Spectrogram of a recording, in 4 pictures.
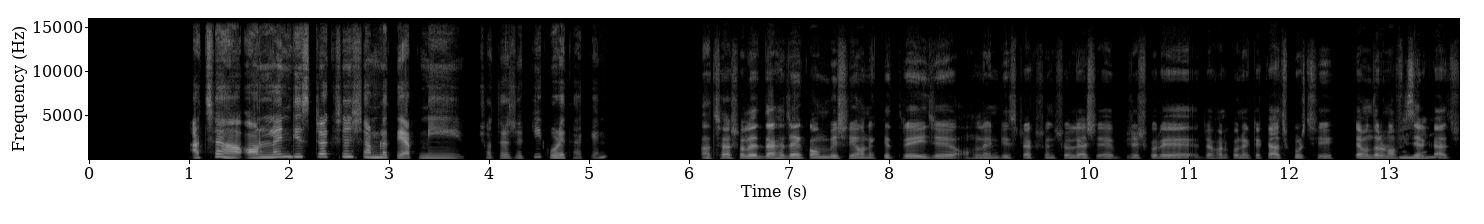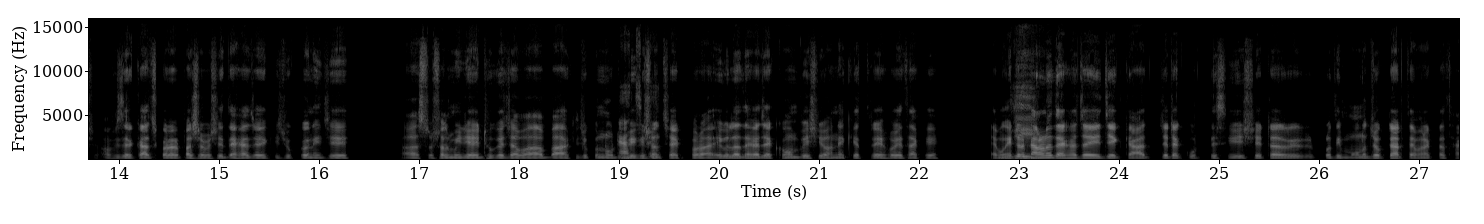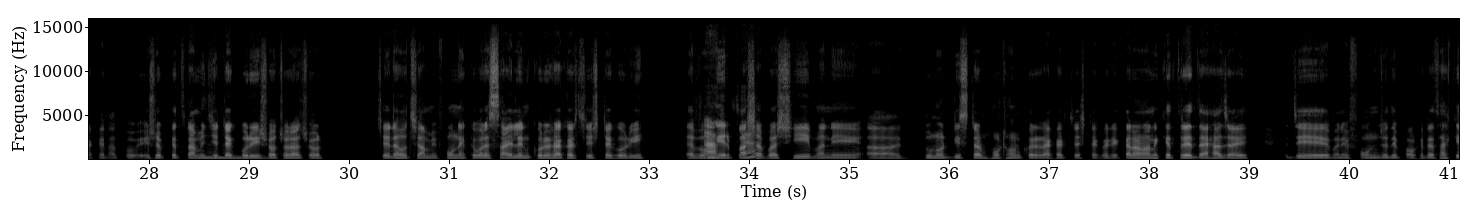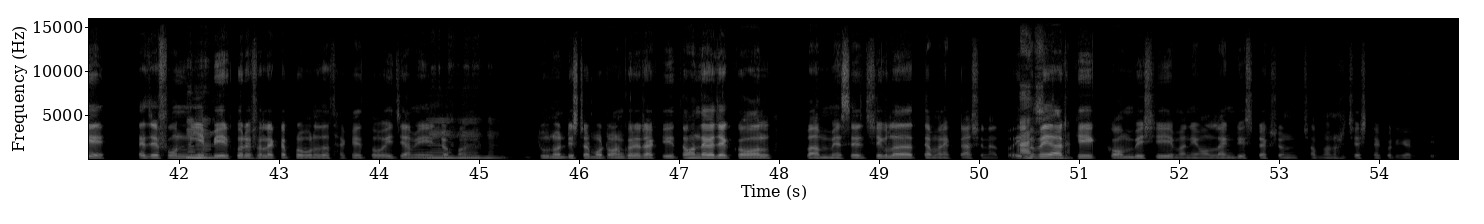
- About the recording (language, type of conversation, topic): Bengali, podcast, অনলাইন বিভ্রান্তি সামলাতে তুমি কী করো?
- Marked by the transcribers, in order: in English: "distraction"; in English: "distraction"; tapping; in English: "নোটিফিকেশন চেক"; drawn out: "হুম"; "সাইলেন্ট" said as "সাইলেন"; scoff; in English: "do not disturb mode on"; "দেখা" said as "দেহা"; in English: "do not disturb mode on"; in English: "distraction"; scoff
